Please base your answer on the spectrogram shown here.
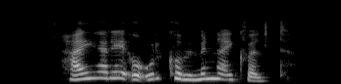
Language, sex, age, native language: Icelandic, female, 40-49, Icelandic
